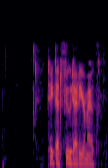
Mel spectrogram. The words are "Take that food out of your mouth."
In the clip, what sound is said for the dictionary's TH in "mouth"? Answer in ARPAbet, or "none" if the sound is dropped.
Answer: TH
